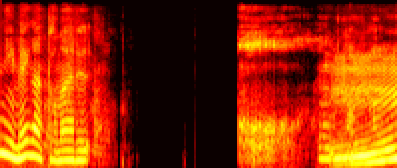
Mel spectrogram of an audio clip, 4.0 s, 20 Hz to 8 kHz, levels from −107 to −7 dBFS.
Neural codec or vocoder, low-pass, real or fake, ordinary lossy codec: codec, 16 kHz, 4.8 kbps, FACodec; 7.2 kHz; fake; none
